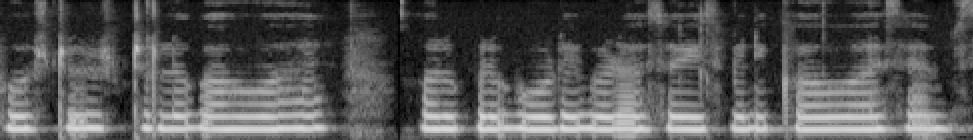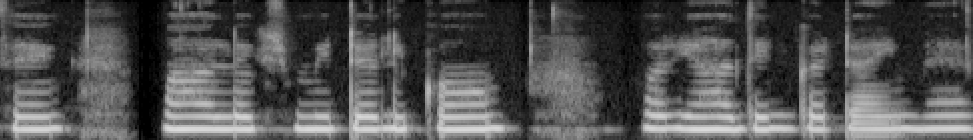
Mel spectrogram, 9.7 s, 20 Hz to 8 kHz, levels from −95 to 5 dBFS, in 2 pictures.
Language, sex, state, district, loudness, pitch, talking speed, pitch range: Hindi, female, Jharkhand, Deoghar, -16 LUFS, 270 Hz, 150 wpm, 265-275 Hz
